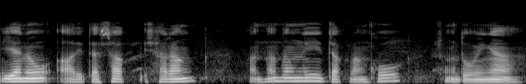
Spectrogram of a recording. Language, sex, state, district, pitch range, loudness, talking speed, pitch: Garo, male, Meghalaya, West Garo Hills, 115-145 Hz, -19 LUFS, 80 wpm, 125 Hz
